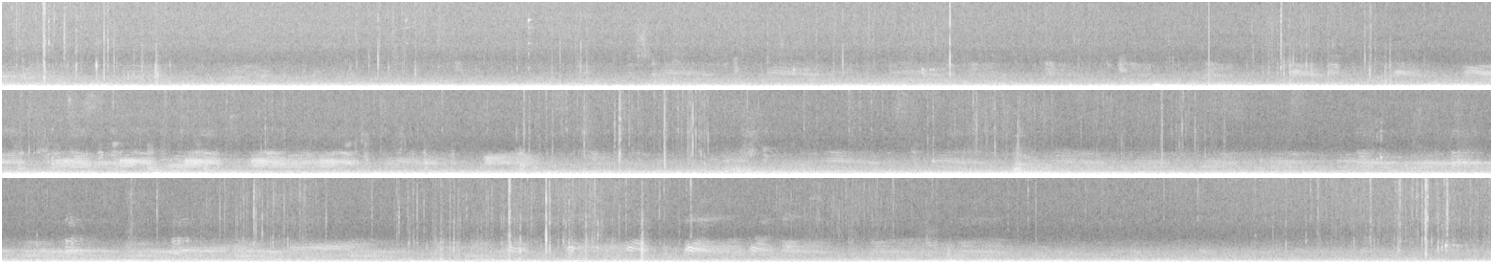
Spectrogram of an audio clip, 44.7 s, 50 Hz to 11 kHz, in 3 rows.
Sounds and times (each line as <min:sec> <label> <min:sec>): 0:12.9 crows 0:20.2
0:26.9 crows 0:39.8
0:30.8 a tree rustling in the wind 0:44.6
0:31.3 cracking ice of the frozen spree river 0:37.7
0:42.6 cracking ice of the frozen spree river 0:44.6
